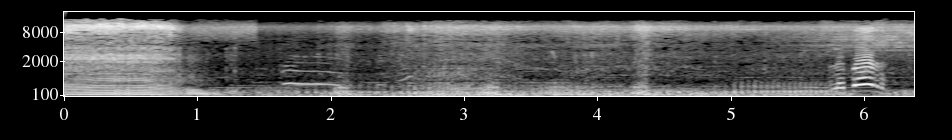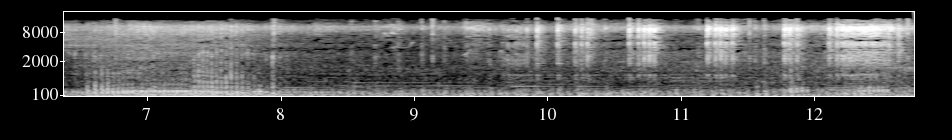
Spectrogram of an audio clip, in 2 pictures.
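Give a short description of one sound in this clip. Motorcycle engines idle and rumble close by.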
